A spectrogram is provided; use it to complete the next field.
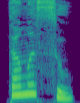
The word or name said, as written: ಥಮಾಸ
